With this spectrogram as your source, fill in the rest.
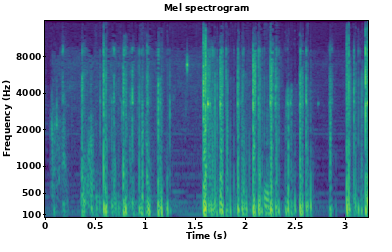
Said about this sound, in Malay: Eh, apa ni? Ketuk, siapa ketuk? Eh, betul pun apa hal ni? Oi, jangan ketuk, jangan ketuk, jangan ketuk. Siapa tu?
